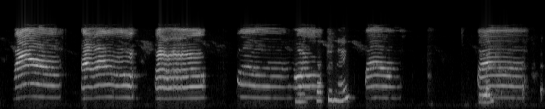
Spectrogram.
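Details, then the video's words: A neighbour's domestic cat meowing in a series of long, drawn-out, strongly harmonic meows, roughly one every two seconds, with short gaps and a few shorter, broken sounds midway. "Neighbor's cat"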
